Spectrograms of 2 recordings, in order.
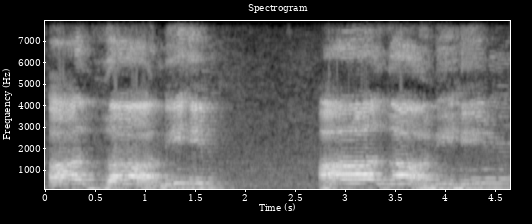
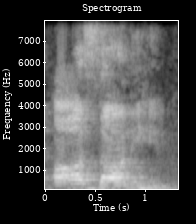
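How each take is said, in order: First: آذانہم with a soft thin zaal, no hiss; slow آذانہم with thin zaal. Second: آذانہم with a buzzing Urdu ze; آذانہم with the common ze mistake; wrong ze sound. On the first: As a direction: say آذانہم with light zaal and no whistle. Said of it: "ذال ہے بغیر سیٹی کے اور باریک". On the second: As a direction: say آذانہم with ze instead of zaal. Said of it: "جو کہ یہاں زا ادا ہوتا ہے". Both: Shown as a demonstration.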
